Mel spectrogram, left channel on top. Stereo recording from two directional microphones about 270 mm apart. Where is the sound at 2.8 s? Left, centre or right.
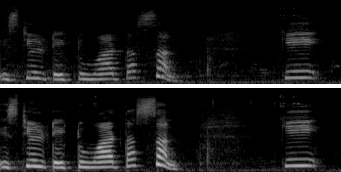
Right.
